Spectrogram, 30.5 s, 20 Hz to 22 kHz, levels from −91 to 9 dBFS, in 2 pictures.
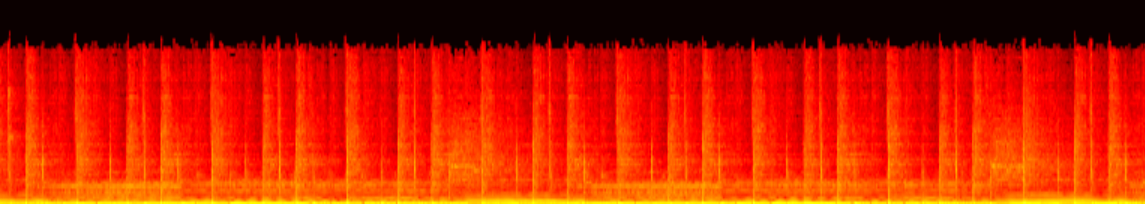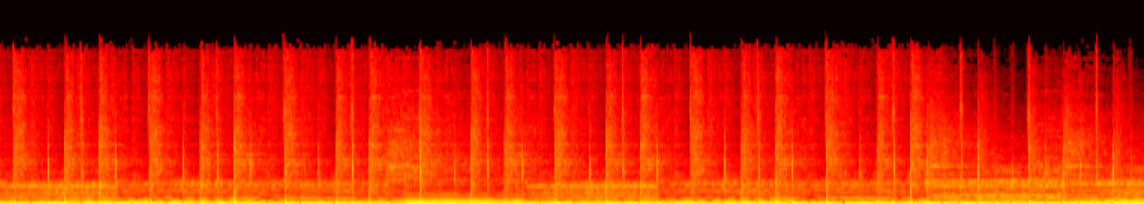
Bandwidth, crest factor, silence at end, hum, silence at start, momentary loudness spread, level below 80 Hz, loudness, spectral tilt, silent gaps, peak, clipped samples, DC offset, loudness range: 17.5 kHz; 18 dB; 0 s; none; 0 s; 2 LU; -30 dBFS; -20 LUFS; -5.5 dB/octave; none; -2 dBFS; under 0.1%; under 0.1%; 1 LU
